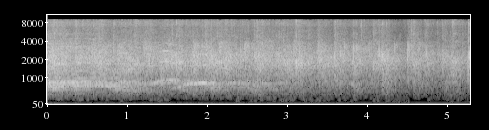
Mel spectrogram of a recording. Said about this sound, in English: Somebody clap your hands, make a joyful noise.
